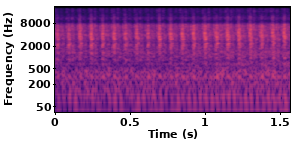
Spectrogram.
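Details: BMW X1 diesel idling with a fast, even rattle about nine beats a second, sharp and metallic up top; points to a failing crankshaft pulley damper.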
